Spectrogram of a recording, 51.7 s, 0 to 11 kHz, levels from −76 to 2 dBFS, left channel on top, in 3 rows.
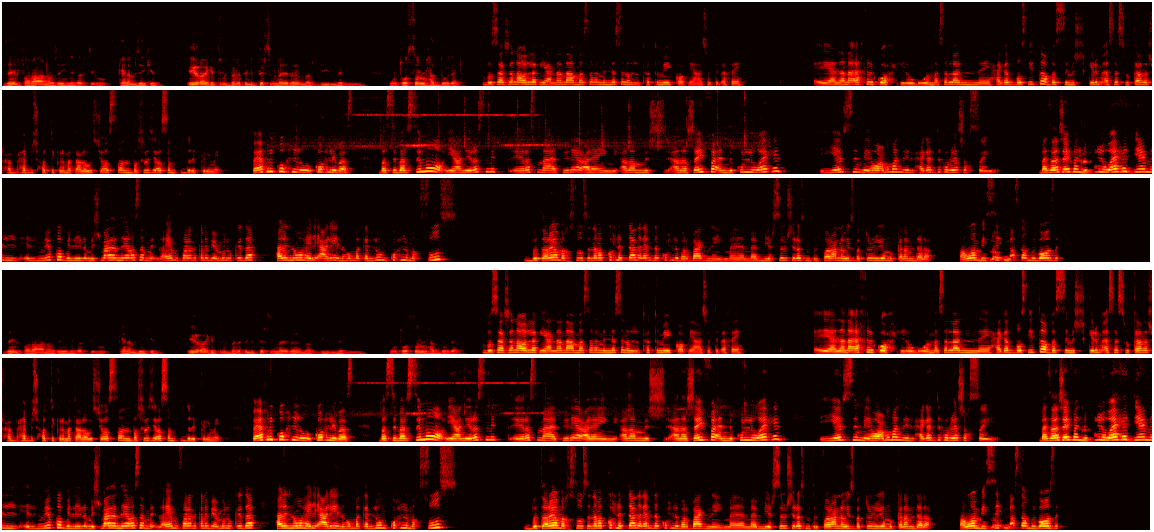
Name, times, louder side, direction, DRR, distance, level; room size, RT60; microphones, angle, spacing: voice 1, 0.0-2.4 2.8-5.4 5.8-6.9 33.4-33.6 49.3-49.6, left 3 dB, 50° left, 0.7 m, -40 dB
voice 2, 7.2-11.1 12.2-20.5 21.0-22.5 22.9-29.0 29.5-32.2 32.8-38.3 38.6-41.2 42.3-48.4 48.9-50.3, right 3 dB, 20° right, 0.3 m, -31 dB
Bird vocalization bird call bird song, 21.2-28.8, left 3 dB, 15° left, 1.0 m, -55 dB
5.0 x 4.2 x 6.0 m
head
